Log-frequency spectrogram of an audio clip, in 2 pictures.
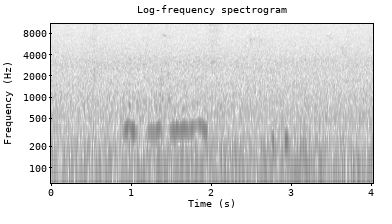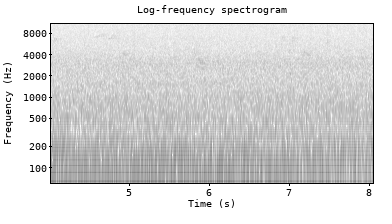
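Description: Steady rush of a rocky mountain stream and waterfall, with a brief faint wavering call about a second in.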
